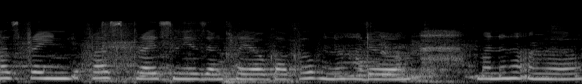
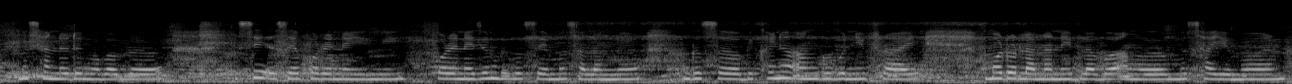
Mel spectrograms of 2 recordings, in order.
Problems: constant background noise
